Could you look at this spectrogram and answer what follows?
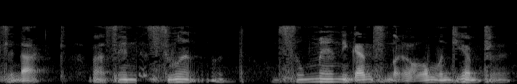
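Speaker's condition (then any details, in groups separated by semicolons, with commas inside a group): Paralysis with ventilator dependence; lives with ventilator, personal assistance in daily life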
